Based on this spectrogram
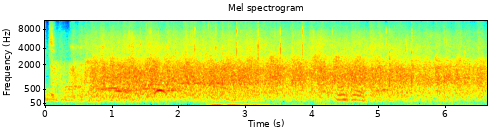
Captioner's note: applause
